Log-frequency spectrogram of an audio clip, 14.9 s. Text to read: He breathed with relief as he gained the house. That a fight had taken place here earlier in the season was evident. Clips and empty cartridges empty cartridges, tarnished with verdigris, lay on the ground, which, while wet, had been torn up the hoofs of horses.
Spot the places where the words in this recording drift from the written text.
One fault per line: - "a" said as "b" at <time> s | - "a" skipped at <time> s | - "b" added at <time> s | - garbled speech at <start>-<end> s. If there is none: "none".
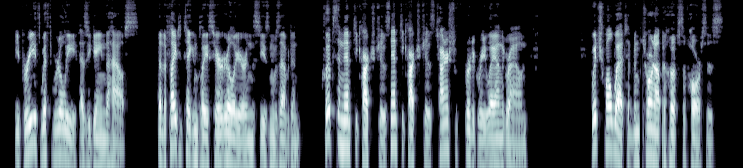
none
